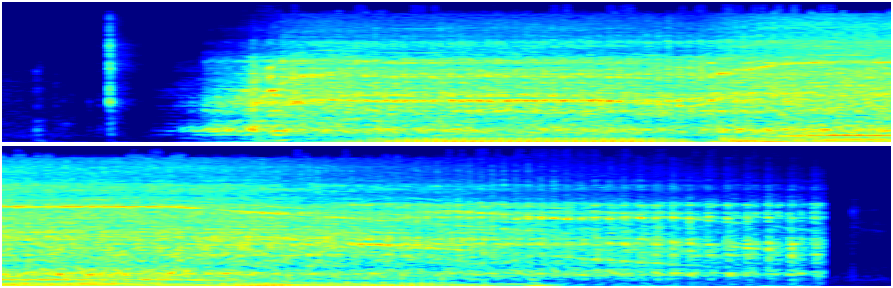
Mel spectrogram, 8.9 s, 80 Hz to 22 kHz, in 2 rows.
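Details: Bosch H1E hammer after repair with new brushes: steady high-pitched motor whir with smooth even hammering rattle at constant speed; running healthy.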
